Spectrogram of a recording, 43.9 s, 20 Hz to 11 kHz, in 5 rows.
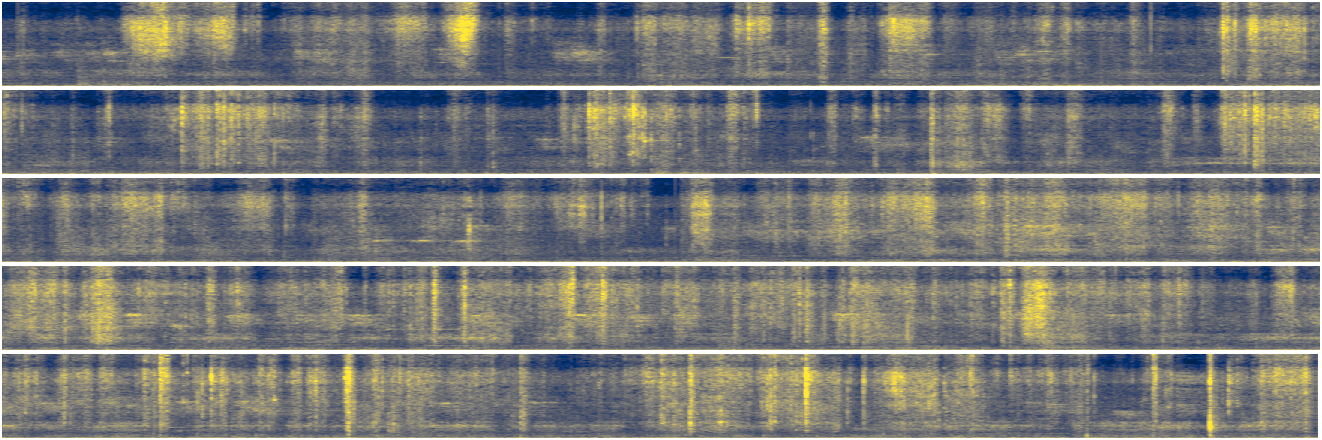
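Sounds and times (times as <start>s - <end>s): steady low hum: 0.0s - 43.9s
crunchy material crumbling: 0.9s - 43.9s.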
